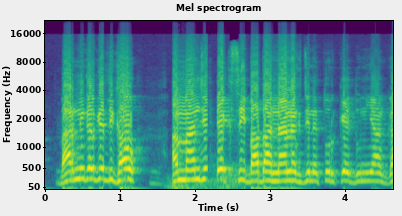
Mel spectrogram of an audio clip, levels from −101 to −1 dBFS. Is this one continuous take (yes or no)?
no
